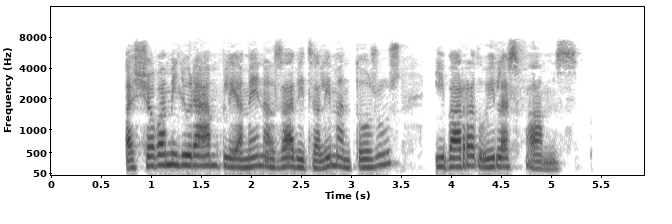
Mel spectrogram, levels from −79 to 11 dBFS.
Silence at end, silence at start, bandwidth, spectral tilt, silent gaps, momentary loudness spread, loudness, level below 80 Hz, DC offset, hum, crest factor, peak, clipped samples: 0.7 s; 0.75 s; 7.8 kHz; -5.5 dB/octave; 3.76-3.83 s; 12 LU; -18 LUFS; -58 dBFS; under 0.1%; none; 18 dB; -2 dBFS; under 0.1%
